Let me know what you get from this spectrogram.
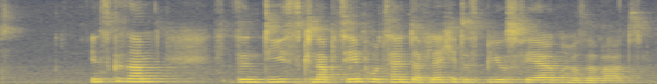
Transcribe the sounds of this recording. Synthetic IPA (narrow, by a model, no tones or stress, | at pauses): ʔɪnsɡ̥əzamtz̥ɪnt̚d̥iːsknapt͡seːnpʁ̥ot͡sɛnt̚d̥eːɐflɛçədɛsb̥iosfɛːʁənʁezɛɐvaːts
